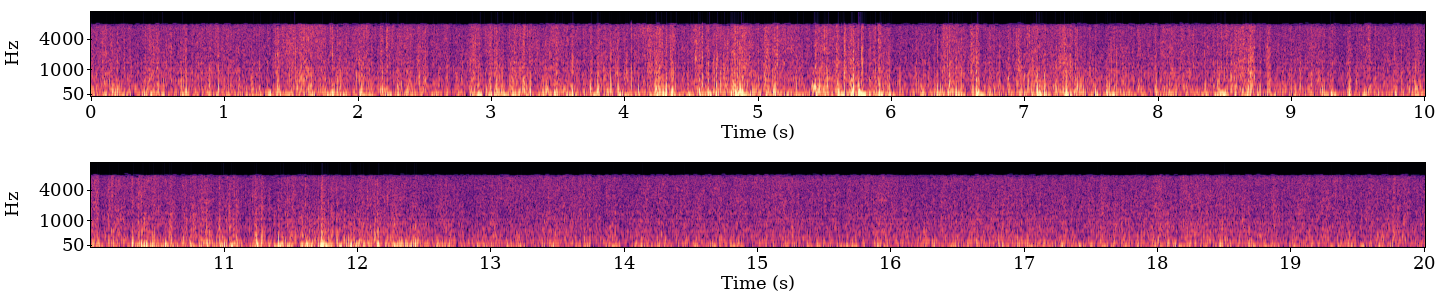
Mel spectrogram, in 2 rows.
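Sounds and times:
dense crackling hiss with ticks: 0:00.0 - 0:20.0.

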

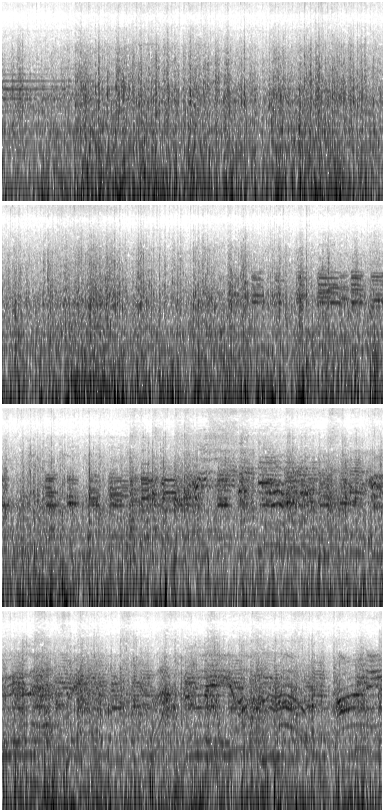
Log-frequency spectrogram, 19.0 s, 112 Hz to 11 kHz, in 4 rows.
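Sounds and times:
faint music: 0:00.0 - 0:19.0
motorcycle at speed: 0:00.0 - 0:19.0
wind rushing over microphone: 0:00.0 - 0:19.0.

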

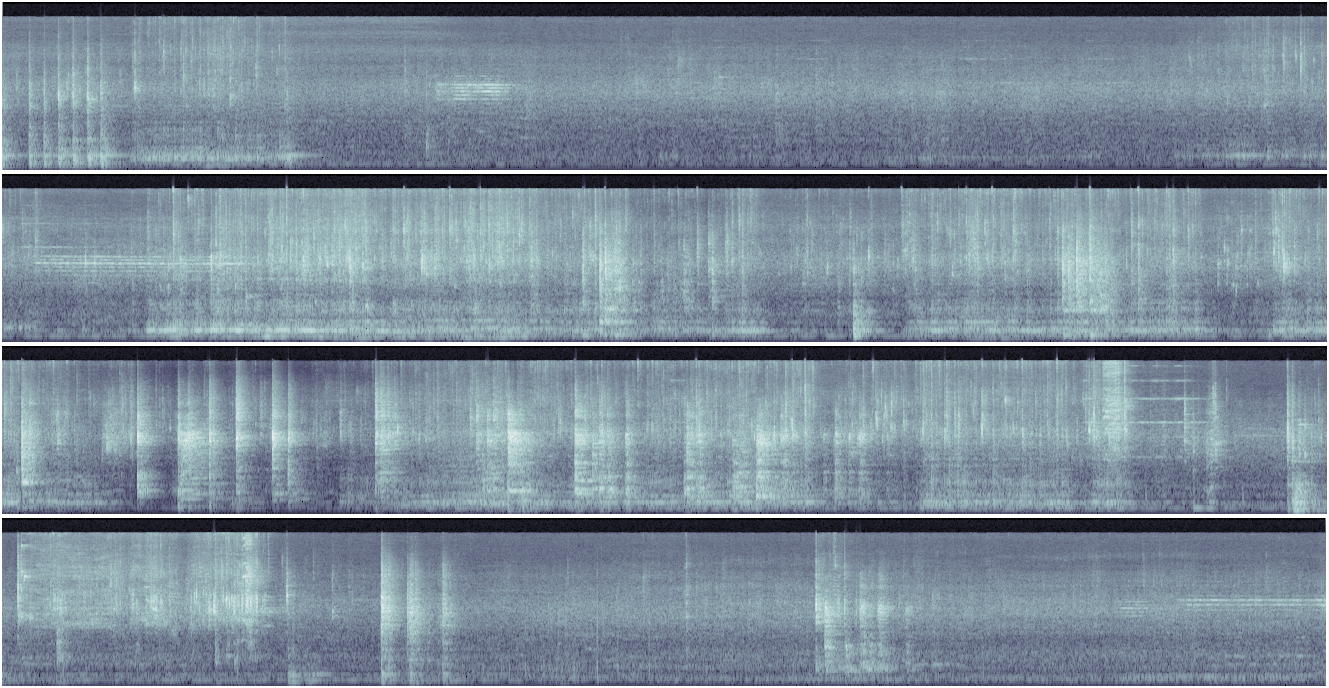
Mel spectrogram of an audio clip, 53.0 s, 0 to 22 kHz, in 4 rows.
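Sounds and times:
metal pot knocking against sink: 0:00.0 - 0:01.3, 0:19.0 - 0:20.8, 0:23.8 - 0:25.1, 0:27.8 - 0:29.6, 0:31.2 - 0:35.3, 0:47.9 - 0:49.0
tap water running into sink: 0:00.0 - 0:03.2, 0:11.8 - 0:37.9, 0:39.4 - 0:44.3, 0:47.9 - 0:49.2.

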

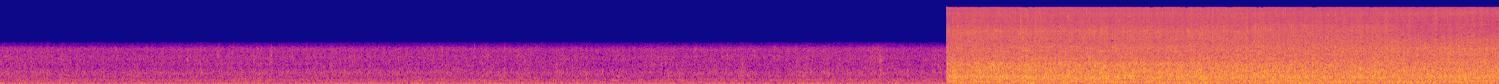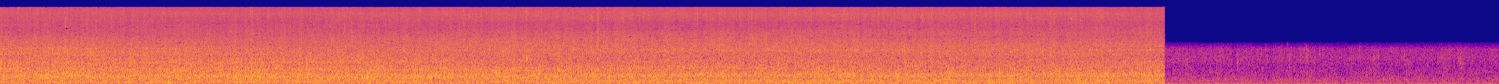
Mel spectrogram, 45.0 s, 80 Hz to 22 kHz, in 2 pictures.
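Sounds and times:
stream rushing over rocks: 0:14.2 - 0:40.0.

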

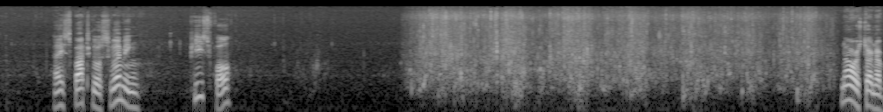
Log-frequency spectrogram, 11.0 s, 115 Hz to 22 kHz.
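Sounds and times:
water sloshing and splashing: 0:05.0 - 0:10.5.

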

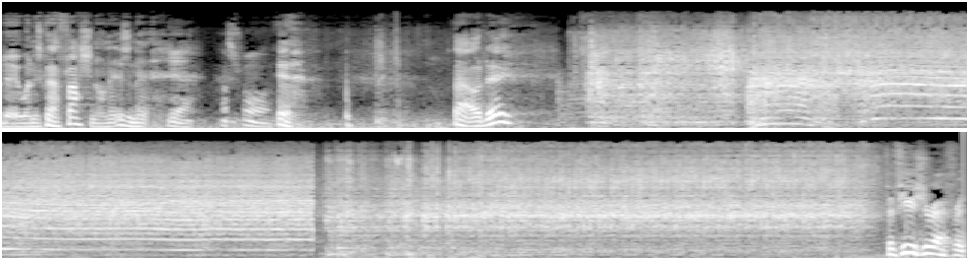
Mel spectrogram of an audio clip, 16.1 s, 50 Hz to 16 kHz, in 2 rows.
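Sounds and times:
impact driver driving screws: 0:05.0 - 0:15.4.

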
